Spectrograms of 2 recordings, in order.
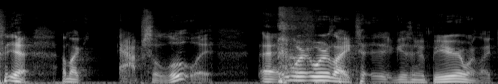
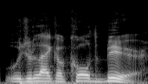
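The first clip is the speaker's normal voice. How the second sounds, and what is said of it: Thick Russian accent impression. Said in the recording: “big, thick Russian accent”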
